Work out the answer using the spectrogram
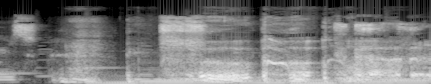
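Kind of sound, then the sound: vocal imitation, imitated coughing fit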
